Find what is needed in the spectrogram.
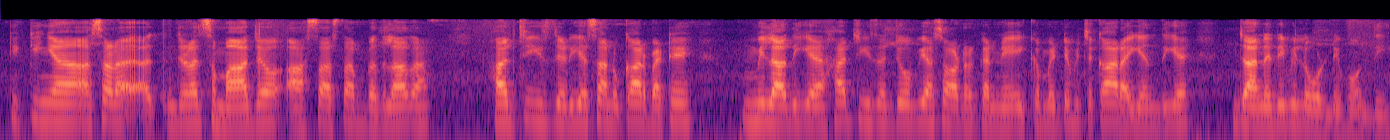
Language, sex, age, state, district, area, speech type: Dogri, female, 45-60, Jammu and Kashmir, Jammu, urban, spontaneous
